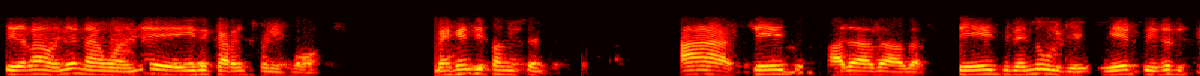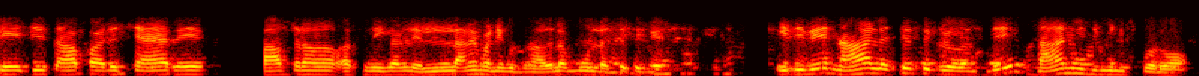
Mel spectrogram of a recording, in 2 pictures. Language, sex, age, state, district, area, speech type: Tamil, male, 18-30, Tamil Nadu, Perambalur, rural, conversation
